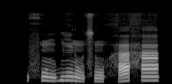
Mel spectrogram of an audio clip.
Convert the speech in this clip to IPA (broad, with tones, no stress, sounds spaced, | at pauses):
f ũ˧ ɡ͡b ĩ˧ ɾ ũ˨ s ũ˨ h a˨˦ h ã˦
